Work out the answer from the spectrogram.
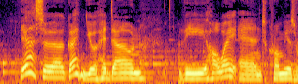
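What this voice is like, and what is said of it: Usual voice. Nothing is said of it.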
